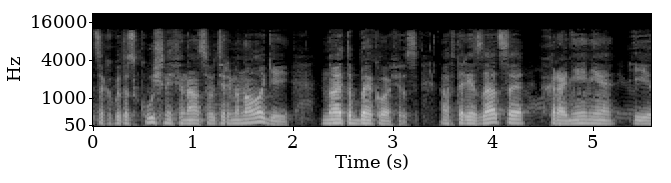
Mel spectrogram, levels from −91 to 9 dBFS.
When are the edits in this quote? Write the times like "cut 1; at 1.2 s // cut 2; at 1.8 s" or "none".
none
